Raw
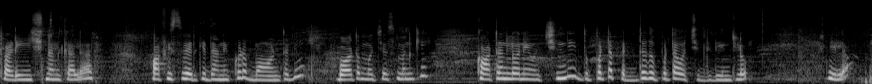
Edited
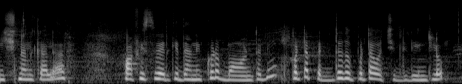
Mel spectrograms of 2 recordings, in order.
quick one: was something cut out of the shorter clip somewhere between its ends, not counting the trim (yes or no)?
yes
